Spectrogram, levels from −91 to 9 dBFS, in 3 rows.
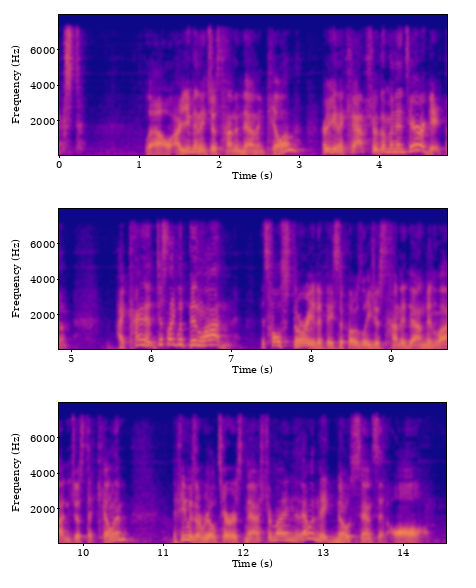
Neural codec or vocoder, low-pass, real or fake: codec, 44.1 kHz, 7.8 kbps, Pupu-Codec; 7.2 kHz; fake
